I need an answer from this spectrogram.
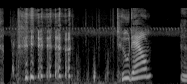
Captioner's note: giggles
